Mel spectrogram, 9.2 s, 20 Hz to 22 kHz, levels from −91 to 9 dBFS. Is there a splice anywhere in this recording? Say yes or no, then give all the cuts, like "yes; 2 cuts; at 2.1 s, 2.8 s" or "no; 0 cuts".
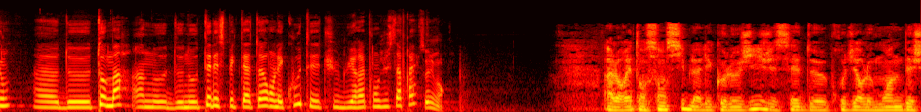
no; 0 cuts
